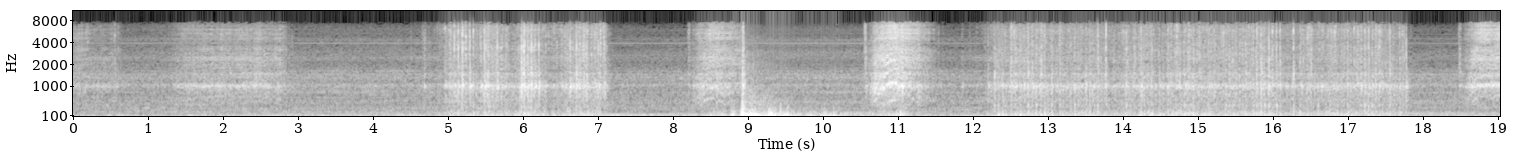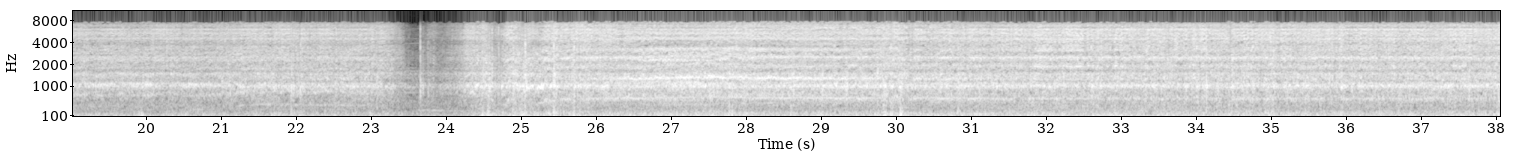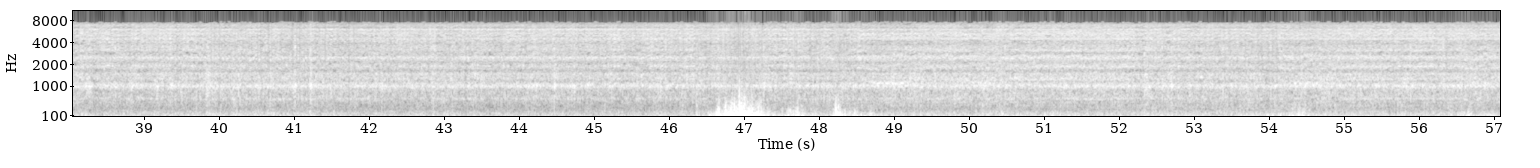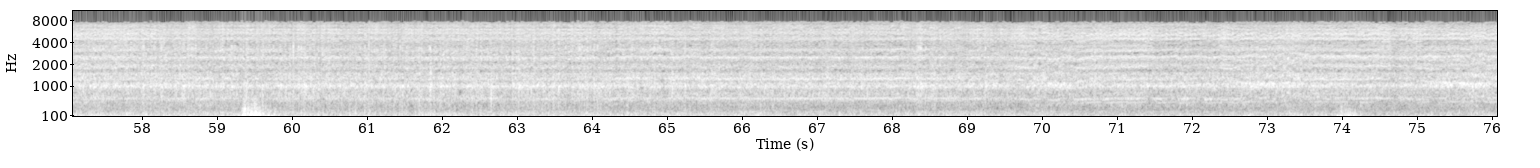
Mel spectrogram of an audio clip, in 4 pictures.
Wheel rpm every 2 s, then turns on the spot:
20, 20, 20, 20, 10, 20, 20, 30, 30, 60, 100, 70, 90, 160, 170, 170, 170, 170, 170, 170, 170, 170, 170, 170, 170, 170, 170, 160, 170, 170, 170, 170, 170, 170, 170, 160, 160, 160.
4-8 12-18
